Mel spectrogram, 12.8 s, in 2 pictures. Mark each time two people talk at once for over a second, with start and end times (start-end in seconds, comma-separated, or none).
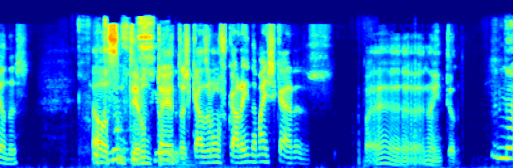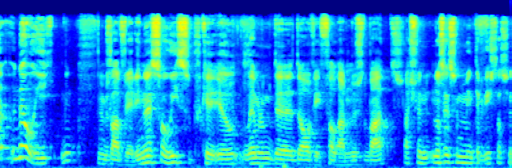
1.2-2.5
